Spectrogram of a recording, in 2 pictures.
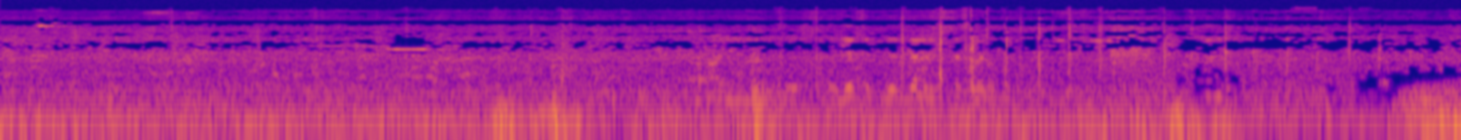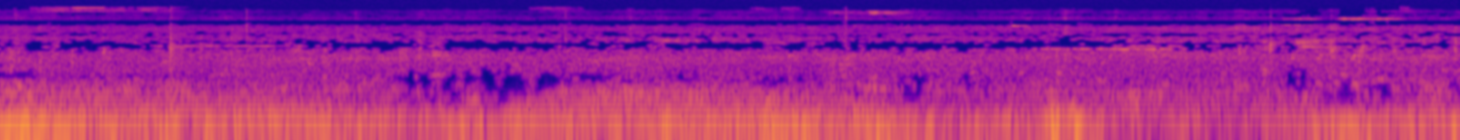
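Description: A crowd murmurs at a distance outdoors.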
